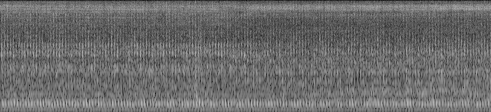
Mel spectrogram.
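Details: Engine at idle after an ITV inspection (oil in coolant already fixed): even, hissy mechanical rustle with no clear knock rhythm; strange noise traced to inside the engine, source unclear, sensor is new.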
